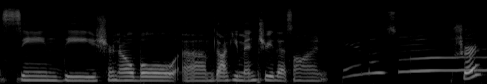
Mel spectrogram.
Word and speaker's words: Chernobyl: People theorize that he was part of the cleanup crew for, I'm going to mispronounce this, Chernobyl. You pronounce it correctly.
